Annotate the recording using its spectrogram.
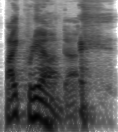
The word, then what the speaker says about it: Rionda: I have to say, of the bunch, I think I enjoyed Mike Rionda. – Rionda. – He listens to the show, so you have to say his name correctly. – Mike Rionda.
